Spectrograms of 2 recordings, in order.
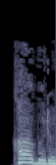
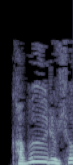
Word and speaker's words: カーブル: 停車はとなる発音は何の言語でもカーブルに近いますしかしながら日本においては報道関係者の不注意が聞き間違えからカブール表記が広まった日本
